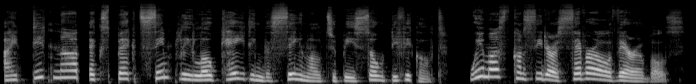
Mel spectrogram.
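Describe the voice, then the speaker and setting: An actress playing a cool, scientifically curious young woman programmer in a video game, speaking in a measured, technical, dryly formal way. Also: fairly high pitch, big pitch swings, darkish tone, no echo, clean studio sound. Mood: focused, analytical. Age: young adult. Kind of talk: video game character voice acting.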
